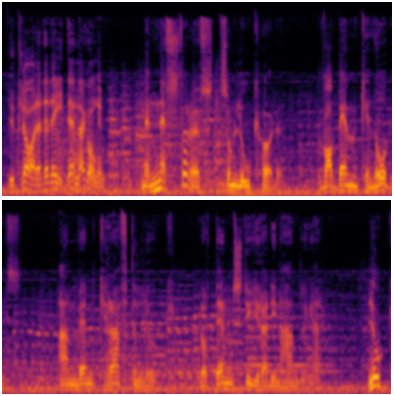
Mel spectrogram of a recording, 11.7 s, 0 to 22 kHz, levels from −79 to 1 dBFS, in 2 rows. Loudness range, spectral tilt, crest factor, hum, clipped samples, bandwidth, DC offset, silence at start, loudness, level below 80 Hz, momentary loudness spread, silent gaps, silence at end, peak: 5 LU; -6 dB/octave; 16 dB; none; under 0.1%; 18 kHz; under 0.1%; 0 s; -20 LUFS; -36 dBFS; 13 LU; none; 0 s; -4 dBFS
